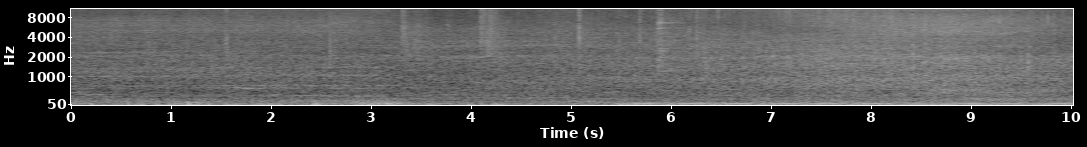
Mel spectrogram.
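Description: A car driving slowly closer, its engine rumble and tyre noise getting louder from about halfway through.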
